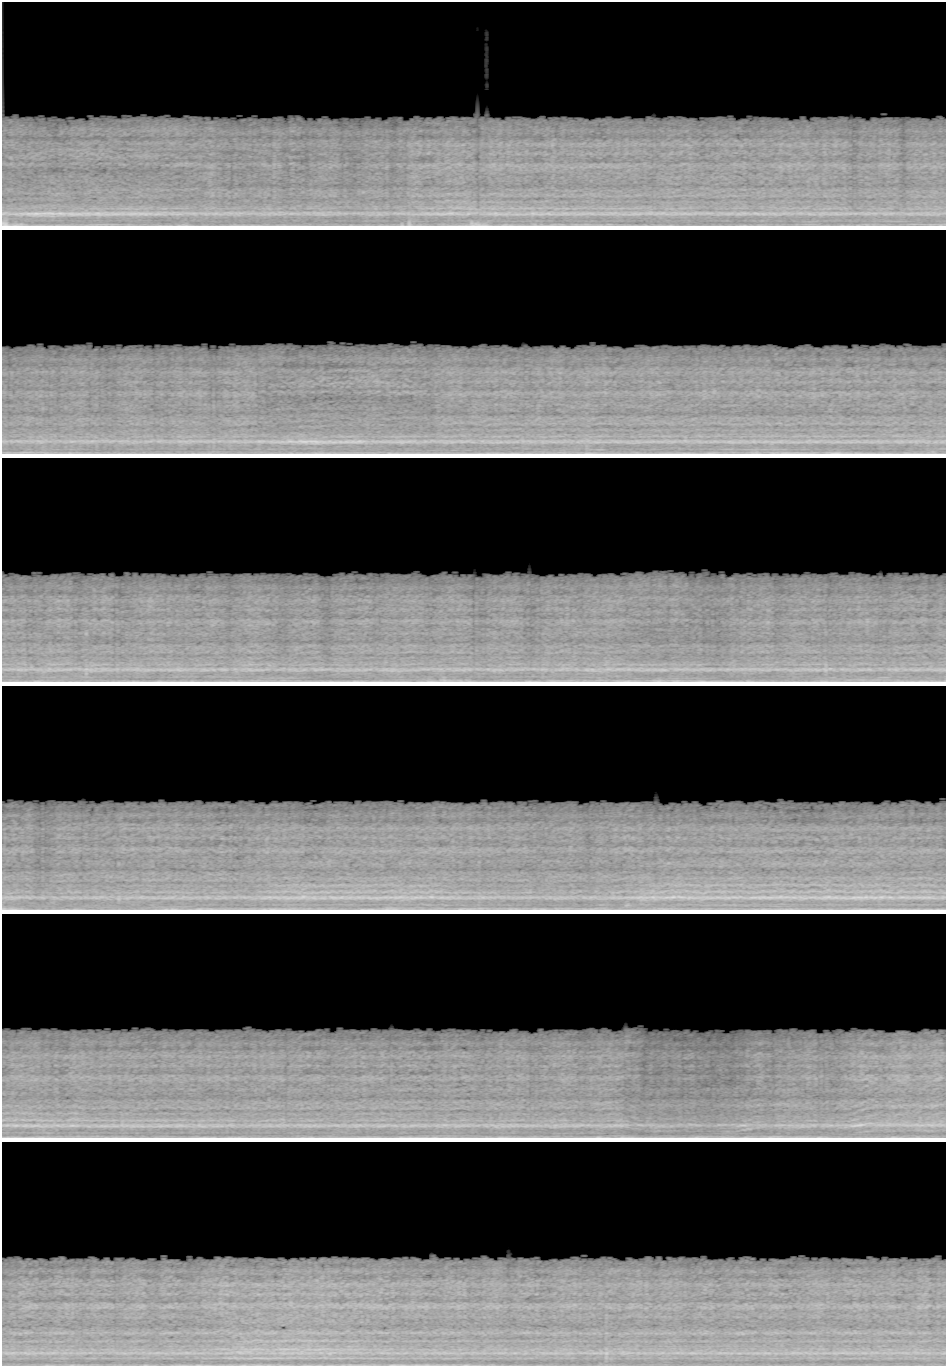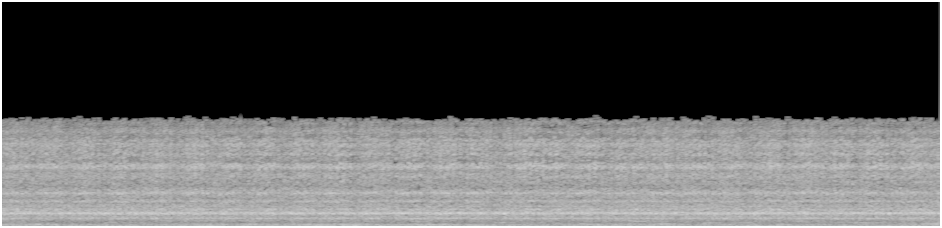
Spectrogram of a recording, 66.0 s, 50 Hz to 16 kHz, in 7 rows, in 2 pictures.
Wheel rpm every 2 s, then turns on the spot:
110, 120, 120, 110, 120, 120, 110, 110, 110, 110, 110, 110, 110, 110, 120, 110, 110, 110, 110, 110, 120, 110, 90, 150, 160, 160, 160, 160, 160, 160, 160, 160, 160.
none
